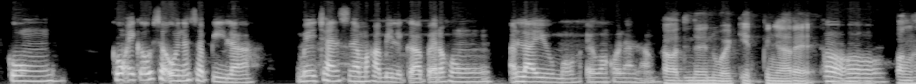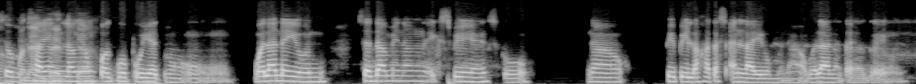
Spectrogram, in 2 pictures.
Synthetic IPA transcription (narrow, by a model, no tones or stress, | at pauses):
kʊŋ | kʊŋʔɪkawsɐʔuːnɐsɐpiːlɐ | mɐjt͡ʃansnɐmɐkɐbɪlɪkːɐpɛːɾo̞kʊŋʔɐnlaːjomo̞ʔɛ̰jwɐŋkonɐlɐ̰ŋad̪ɪnːɐjɪnwɛɹkɪt̪̚kʊŋjaːɾɛʔoːʔopɐŋobɐaːjɐŋlɐŋjʊŋpɐɡ̚pupujɐt̪̚moʔoːʔo̰ | wɐlanɐjon | sɐd̪aːmɪnɐŋnɛʔɛkspiːɹiɐnsko̞ | nɐpipilɐkat̪ɐsɐ̰nlaːjomonɐ̰wɐlanɐt̪ɐlɐ̰ɡa̰jo̰n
